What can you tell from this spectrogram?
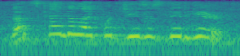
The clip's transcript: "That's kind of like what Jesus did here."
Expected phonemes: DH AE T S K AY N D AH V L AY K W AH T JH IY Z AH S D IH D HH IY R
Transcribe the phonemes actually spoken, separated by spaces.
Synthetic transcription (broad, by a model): DH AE T S K AY N D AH L AY K W AH T JH IY Z AH S D IH D HH IY R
